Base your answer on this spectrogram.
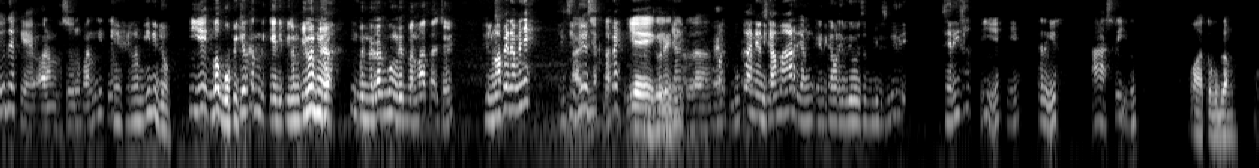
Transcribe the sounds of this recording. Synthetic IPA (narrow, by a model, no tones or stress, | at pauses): udahkajaʔoɾaŋkəsuɾupanɡit̪ukajafiləmɡinidɔŋ | ijaɡuaɡuapikɪrkankajaʔdifiləmfiləmja | bənəɾanɡuaŋliat̪̚banmat̪at͡ʃawi | filəmapɛnamaɲa | insidisapajaɡuɾialakajabukanjaŋdikamarjaŋjaŋdikamartimat̪ibaisabəɡinisəndiɾi | seɾislahijaija | seɾis | ʔaslit̪u | wa̰t̪uɡubəlaŋ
